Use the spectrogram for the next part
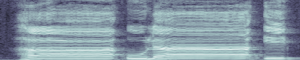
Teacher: فقال انبئونی باسمائی. ہا کڑی زبر ہا کڑی زبر بھی ہے اور چھوٹا مد بھی ہے تو اس کو تھوڑا سا زیادہ لمبا کرنا ہوتا ہے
